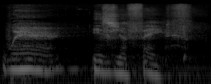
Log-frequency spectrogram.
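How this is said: It sounds gentle, like a caring father.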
